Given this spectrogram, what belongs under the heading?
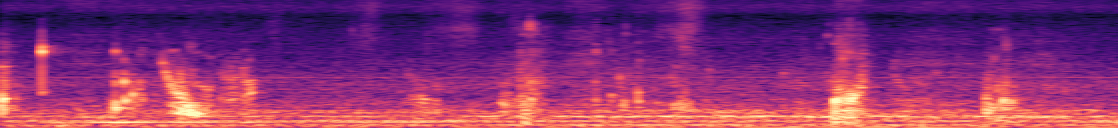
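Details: Adult's abdomen pressed down with a fist after a bowel movement: soft, irregular squelching gurgles in several bursts against low room hum, normal abdominal gurgling (borborygmi).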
